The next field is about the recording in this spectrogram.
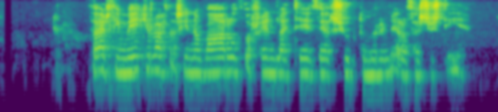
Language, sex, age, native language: Icelandic, female, 20-29, Icelandic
